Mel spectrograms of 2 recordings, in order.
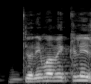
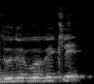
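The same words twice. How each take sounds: First: It is said in a plain, sober voice. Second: It is said in a slurred, drunken voice.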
